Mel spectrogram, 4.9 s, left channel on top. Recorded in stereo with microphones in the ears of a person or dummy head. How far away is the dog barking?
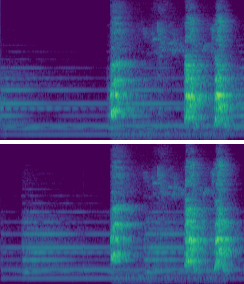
About 1.7 m.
